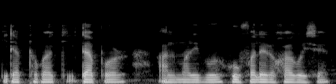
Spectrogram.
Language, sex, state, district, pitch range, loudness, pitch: Assamese, male, Assam, Kamrup Metropolitan, 110-115 Hz, -19 LUFS, 110 Hz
